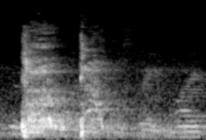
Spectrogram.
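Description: A person coughing twice in quick succession, the first cough a little after the start and the second just before one second in, louder than the quiet talk in the room around them.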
